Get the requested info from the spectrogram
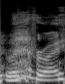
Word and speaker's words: LaCroix: You're popping my lacrosse cherry. What is it called? – LaCroix. – LaCroix. – LaCroix cherry. – LaCroix. That's what you're supposed to pronounce it as. LaCroix.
